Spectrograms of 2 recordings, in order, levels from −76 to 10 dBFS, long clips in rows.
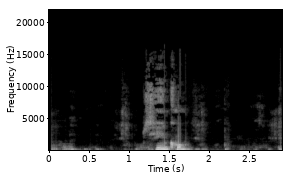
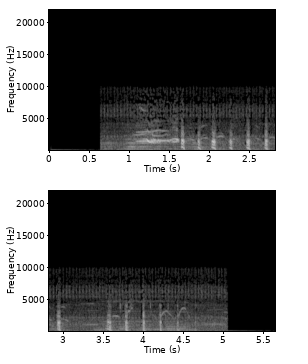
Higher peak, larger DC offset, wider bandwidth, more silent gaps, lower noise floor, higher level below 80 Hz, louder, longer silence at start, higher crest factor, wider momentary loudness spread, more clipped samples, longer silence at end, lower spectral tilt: about the same, -2 dBFS vs -2 dBFS; neither; first, 15 kHz vs 10.5 kHz; neither; second, -48 dBFS vs -60 dBFS; about the same, -54 dBFS vs -50 dBFS; first, -17 LUFS vs -22 LUFS; about the same, 0.05 s vs 0.05 s; about the same, 20 dB vs 22 dB; first, 25 LU vs 19 LU; neither; second, 0 s vs 0.55 s; first, -6 dB/octave vs -3.5 dB/octave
